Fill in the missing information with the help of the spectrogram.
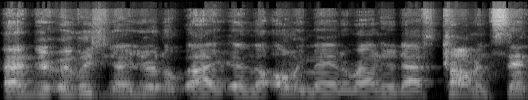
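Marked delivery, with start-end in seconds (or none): none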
